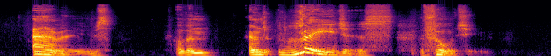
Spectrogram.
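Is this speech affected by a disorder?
Yes: Down syndrome; three copies of chromosome 21.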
